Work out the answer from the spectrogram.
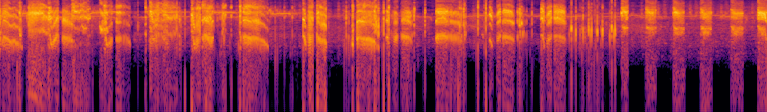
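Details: Neutral-style swiftlet sound: busy, high-pitched squeaky chattering in quick overlapping bursts, with a faint steady high tone and brief pauses between flurries.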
